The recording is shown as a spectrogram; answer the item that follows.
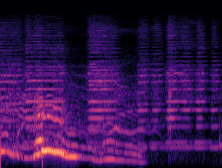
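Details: Pet Rottweiler singing along to a harmonica: a loud sliding howl rises and then falls over about three seconds, fading out while steady harmonica chords keep playing.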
